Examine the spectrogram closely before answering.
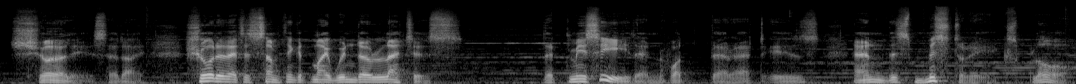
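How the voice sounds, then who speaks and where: With music in the background, a man speaks at a fairly slow pace in a theatrical tone, his very deep, low pitch moving in very wide swings. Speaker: actor reciting a poem. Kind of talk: dramatic poetry reading. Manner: slow, theatrical, brooding.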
